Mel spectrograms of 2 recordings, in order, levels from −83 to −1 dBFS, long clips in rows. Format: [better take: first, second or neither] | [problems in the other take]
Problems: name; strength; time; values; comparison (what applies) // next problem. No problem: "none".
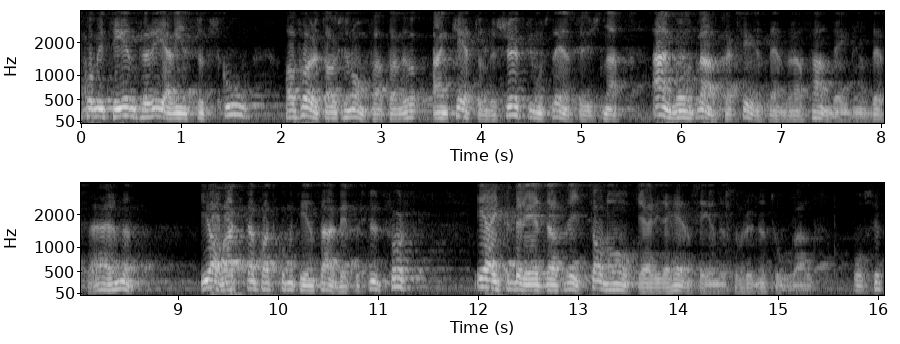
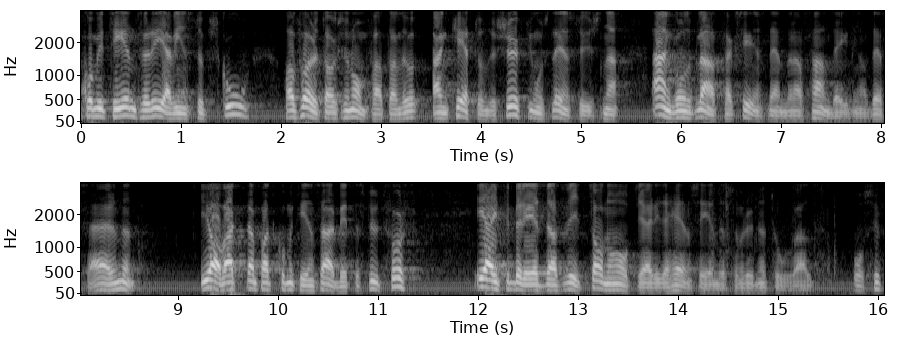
second | room echo; dies away in 1.7 s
